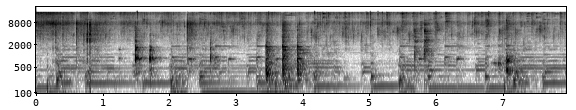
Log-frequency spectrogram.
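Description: Cumin seeds and curry leaves sizzling in hot oil in a nonstick pan, with a wooden spatula scraping and stirring now and then. A soft background music bed with slow, changing notes runs underneath.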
